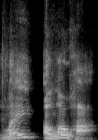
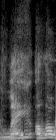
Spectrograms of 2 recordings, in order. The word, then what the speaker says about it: Leialoha: I see it as Lay and Aloha. I was watching an interview with him. He pronounced it. He himself pronounced it Leialoha. Like that. Yeah. Steve Leialoha.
